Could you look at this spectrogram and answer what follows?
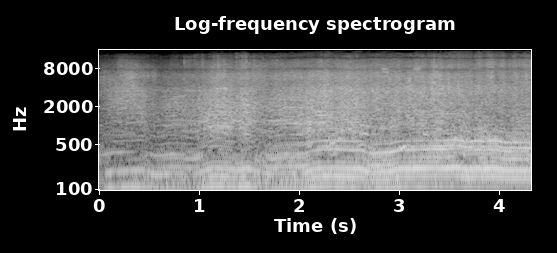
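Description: Formula Offroad car's engine revving hard under load, its pitch wavering, with the tyres flinging sand and gravel; it gets louder about a second in as the car comes close.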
